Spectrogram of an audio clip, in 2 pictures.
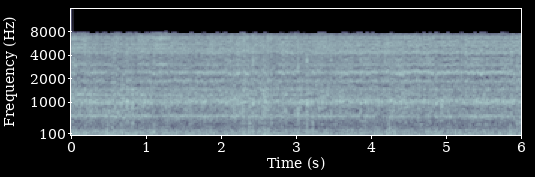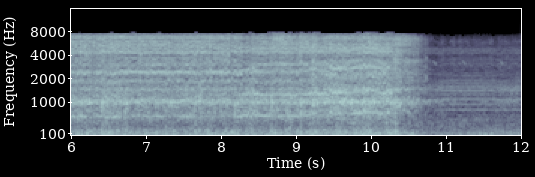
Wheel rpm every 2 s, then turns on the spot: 160, 160, 160, 160, 160, 30.
10-12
